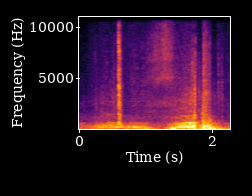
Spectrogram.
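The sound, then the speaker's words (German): A Mercedes Sprinter van door is slammed shut with a swing, giving two sharp, loud bangs over a low rumble. “So, die gute alte Sprintertür.”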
